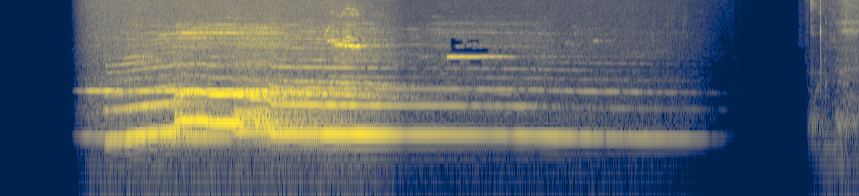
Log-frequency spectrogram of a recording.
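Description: Wolf howls used as a logo sound effect: long, steady howls at more than one pitch overlapping, starting about a second in, loudest for the first few seconds, then fading away by about seven seconds.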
